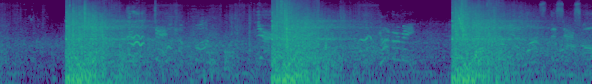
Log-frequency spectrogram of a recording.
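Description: A tank cannon fires loud booming blasts.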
